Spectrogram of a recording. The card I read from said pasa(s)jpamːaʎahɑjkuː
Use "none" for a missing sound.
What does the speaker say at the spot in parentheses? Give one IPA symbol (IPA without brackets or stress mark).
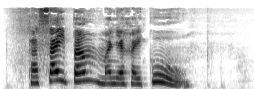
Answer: none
